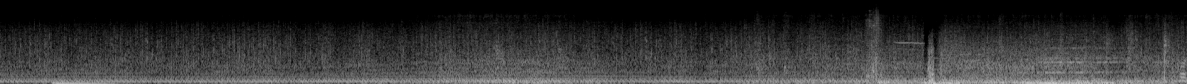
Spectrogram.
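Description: An airplane flying in the video game Far Cry 5, heard as a continuous droning engine roar with slight swells and a few sharp bangs near the end.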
